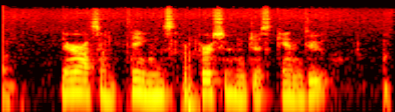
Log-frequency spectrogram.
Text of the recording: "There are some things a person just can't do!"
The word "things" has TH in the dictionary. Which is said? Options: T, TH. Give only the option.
TH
